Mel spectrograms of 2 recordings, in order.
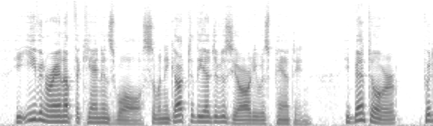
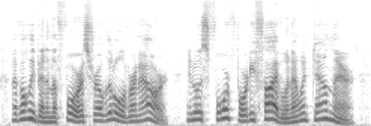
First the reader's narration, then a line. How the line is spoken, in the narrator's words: he pleaded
